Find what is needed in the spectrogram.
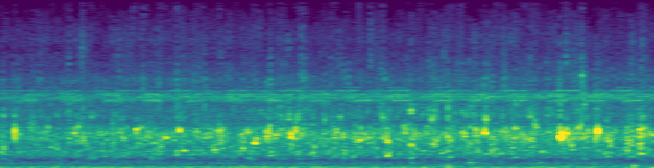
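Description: Steady running and trickling of water in a pond fed by small waterfalls.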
